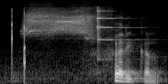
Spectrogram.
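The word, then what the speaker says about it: spherical: ನಾನು ಹೇಳಿಸ್ತೀನಿ ಪ್ರಾಕ್ಟೀಸ್ ಮಾಡಿಸ್ತೀನಿ ಆಮೇಲೆ ಎಸ್ ಪಿ ಎಚ್ ಎಸ್ ಪಿ ಎಚ್ ಅಂತ ಬಂದಾಗ ಏನು ಎಸ್ ಗೆ ನಾವು ಸ ಹಾಕ್ತಿವಿ ಪಿ ಎಚ್ ಗೆ ಏನು ಪಿ ಎಚ್ ಗೆ ಫ ಅಂದ್ರೆ ಈಗ ಇವೆರಡು ಅಕ್ಷರಗಳು ಬಂತು ಎಸ್ ಮತ್ತೆ ಎಫ್ ಬಂದಾಗ ಹೆಂಗೆ ಹೇಳ್ಬೇಕು ಸ್ವ ಸ್ವ ಅಲ್ವಾ ಅದೇ ತರ ಸ್ಪಿಯರ್ ಸ್ಪೆರಿಕಲ್ ಓಕೆ ಸೊ ಈ ಎರಡು ಪದನ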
